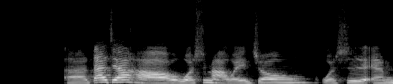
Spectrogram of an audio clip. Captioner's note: mandarin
